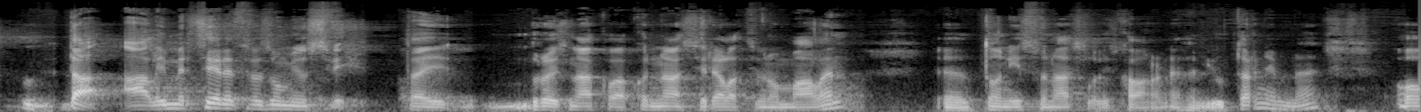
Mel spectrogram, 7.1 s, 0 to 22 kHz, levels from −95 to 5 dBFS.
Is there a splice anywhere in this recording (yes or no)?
yes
